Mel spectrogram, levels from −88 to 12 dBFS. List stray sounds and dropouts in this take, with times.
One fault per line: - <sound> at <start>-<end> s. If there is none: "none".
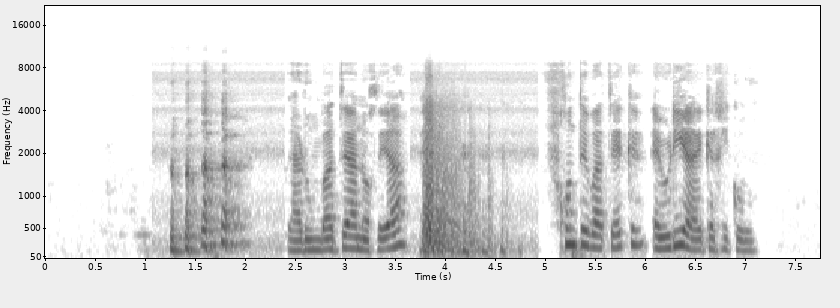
- laugh at 1.2-2.1 s
- laugh at 3.7-4.8 s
